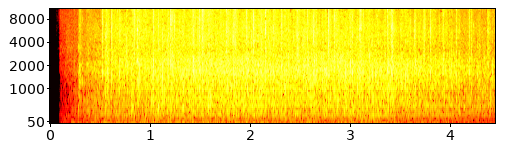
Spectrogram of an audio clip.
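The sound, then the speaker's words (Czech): Sustained applause at the afternoon Gloria Musealis awards ceremony in the Smetana Hall of the Municipal House, Prague, for the National Gallery as new winner of the Czech ICOM Committee prize; a dense steady patter of many hands clapping that rises quickly and holds at a loud, even level, with no voices over it. “Potlesk na slavnostním odpoledni ve Smetanově síni obecního domu patřil také novému držiteli ceny Českého výboru ICOM, kterým se stala Národní galerie za výstavu Otevři zahradu rajskou, benediktíni v srdci Evropy 800 až 1300.”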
